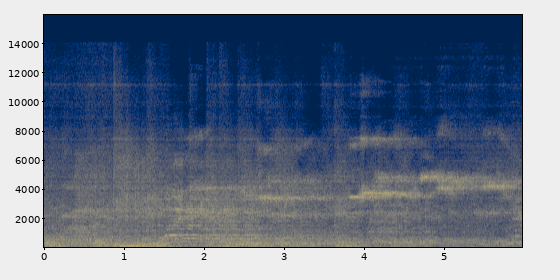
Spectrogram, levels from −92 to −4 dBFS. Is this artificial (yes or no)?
yes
